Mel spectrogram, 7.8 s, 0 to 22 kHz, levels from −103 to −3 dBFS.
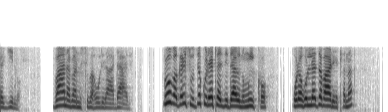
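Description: No faults in the speech; it carries the ordinary telephone-band character of G.711 mu-law coding, with nothing above about 3.8 kHz and only faint quantisation noise riding under the signal.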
